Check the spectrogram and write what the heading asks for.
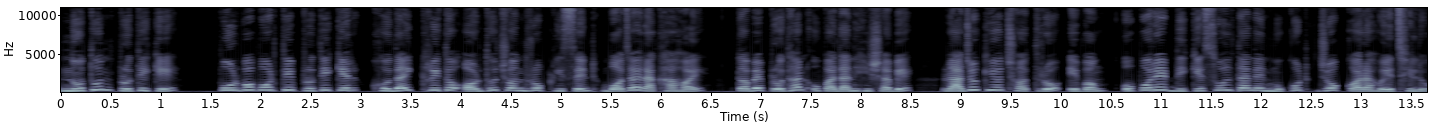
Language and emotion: Bengali, neutral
